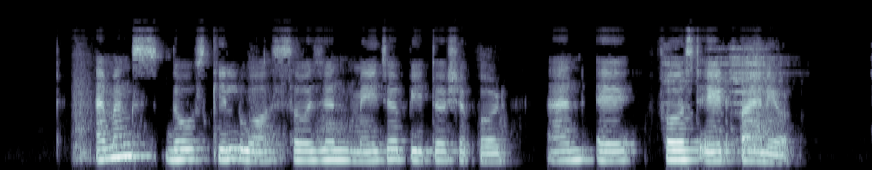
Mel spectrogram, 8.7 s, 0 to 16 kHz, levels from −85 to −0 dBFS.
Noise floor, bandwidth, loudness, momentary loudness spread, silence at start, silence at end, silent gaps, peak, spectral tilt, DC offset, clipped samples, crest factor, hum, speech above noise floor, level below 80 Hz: -82 dBFS; 9.4 kHz; -18 LUFS; 9 LU; 0.7 s; 0.8 s; none; -2 dBFS; -5 dB/octave; under 0.1%; under 0.1%; 16 dB; none; 65 dB; -64 dBFS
